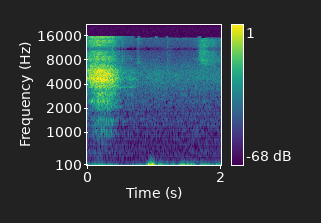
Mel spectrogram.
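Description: A short breath at the microphone, then a soft low thud about a second in, over quiet room tone.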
